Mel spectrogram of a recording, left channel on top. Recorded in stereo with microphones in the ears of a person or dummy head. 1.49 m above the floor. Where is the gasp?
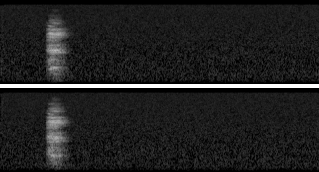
10° right (ahead or behind), 1.0 m.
